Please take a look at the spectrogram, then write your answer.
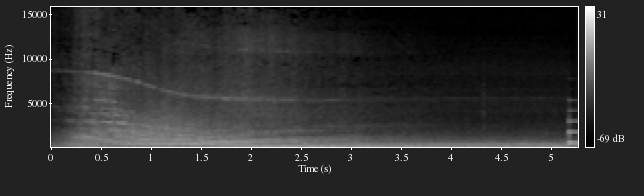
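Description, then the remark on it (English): Steady, loud roar of airplane cabin engine noise in flight, with a high whine gliding slowly downward at first and a short bright chime right at the end. “But it's funny that this is in an article, actually, because I was on a plane last week and I managed to record my pilot.”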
